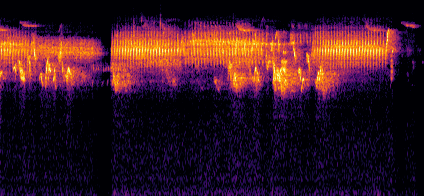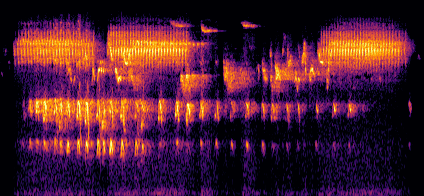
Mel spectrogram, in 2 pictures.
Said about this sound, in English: what a cool bird! A pileated woodpecker just flew over us. It's our largest woodpecker, nearly the size of a crow.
